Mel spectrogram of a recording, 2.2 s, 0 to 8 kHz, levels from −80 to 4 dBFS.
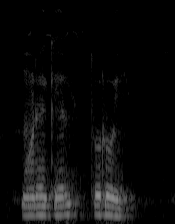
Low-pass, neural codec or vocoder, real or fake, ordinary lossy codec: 7.2 kHz; none; real; Opus, 16 kbps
